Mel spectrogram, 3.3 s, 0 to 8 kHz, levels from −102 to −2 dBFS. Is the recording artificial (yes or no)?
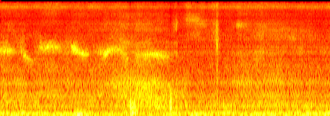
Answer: yes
